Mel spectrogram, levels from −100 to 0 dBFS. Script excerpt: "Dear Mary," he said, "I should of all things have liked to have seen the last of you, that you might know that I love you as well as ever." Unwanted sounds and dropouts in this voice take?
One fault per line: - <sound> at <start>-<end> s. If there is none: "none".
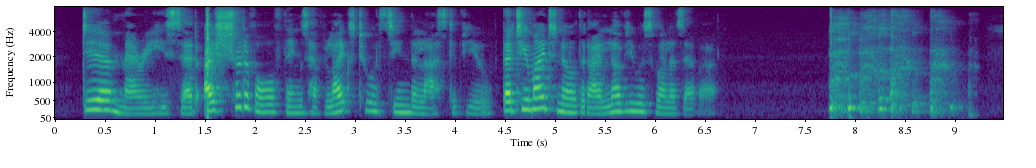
- cough at 7.7-9.3 s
